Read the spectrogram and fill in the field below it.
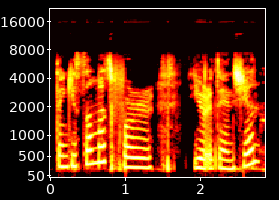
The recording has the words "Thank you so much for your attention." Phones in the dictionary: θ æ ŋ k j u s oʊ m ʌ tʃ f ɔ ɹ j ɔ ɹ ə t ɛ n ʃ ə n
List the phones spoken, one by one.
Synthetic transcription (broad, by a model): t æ ŋ k j u s oʊ m ʌ tʃ f ɔ ɹ j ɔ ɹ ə t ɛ n ʃ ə n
